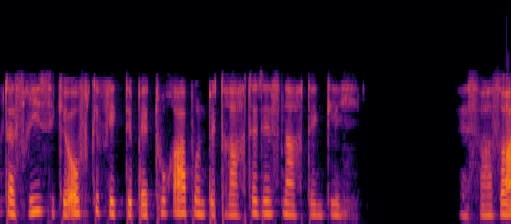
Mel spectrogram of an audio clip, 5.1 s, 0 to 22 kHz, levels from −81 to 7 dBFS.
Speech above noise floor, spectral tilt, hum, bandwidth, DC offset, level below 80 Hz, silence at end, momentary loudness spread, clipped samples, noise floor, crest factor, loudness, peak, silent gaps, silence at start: 61 dB; -6.5 dB/octave; none; 7.2 kHz; under 0.1%; -58 dBFS; 0 s; 11 LU; under 0.1%; -84 dBFS; 24 dB; -23 LUFS; 0 dBFS; none; 0.05 s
